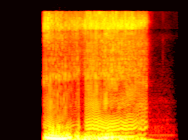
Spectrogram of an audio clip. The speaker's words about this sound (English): she has ripped the longest fart I've ever heard a cat fart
